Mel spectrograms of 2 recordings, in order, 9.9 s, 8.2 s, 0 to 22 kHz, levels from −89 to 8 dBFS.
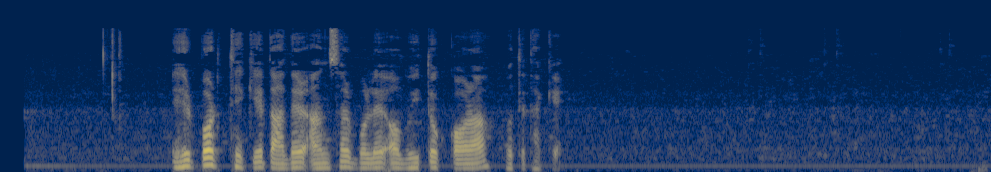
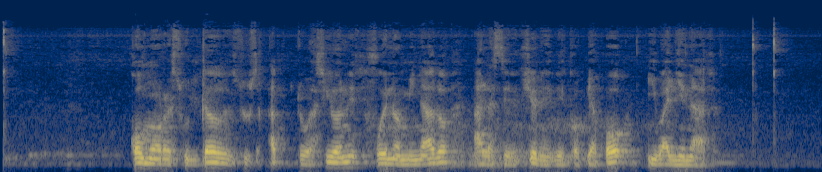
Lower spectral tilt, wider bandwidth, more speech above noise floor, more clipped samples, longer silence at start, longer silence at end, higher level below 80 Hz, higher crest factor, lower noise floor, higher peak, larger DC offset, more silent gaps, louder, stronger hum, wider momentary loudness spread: about the same, -6 dB/octave vs -6 dB/octave; about the same, 11.5 kHz vs 12.5 kHz; about the same, 37 dB vs 35 dB; neither; first, 1.7 s vs 0.05 s; first, 4.35 s vs 1.05 s; about the same, -58 dBFS vs -62 dBFS; first, 26 dB vs 18 dB; first, -60 dBFS vs -53 dBFS; about the same, -2 dBFS vs -2 dBFS; neither; neither; second, -23 LUFS vs -19 LUFS; neither; first, 24 LU vs 18 LU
